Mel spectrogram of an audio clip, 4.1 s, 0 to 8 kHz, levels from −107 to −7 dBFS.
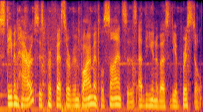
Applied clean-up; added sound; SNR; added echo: none; none; none; none.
